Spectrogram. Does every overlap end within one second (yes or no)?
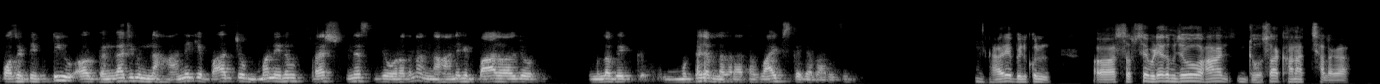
yes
